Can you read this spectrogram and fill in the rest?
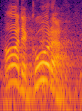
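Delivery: put-on high, lilting take on a North Dakota accent. Comic echoing a North Dakotan audience member, teasing North Dakota accent. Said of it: "Same accent".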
